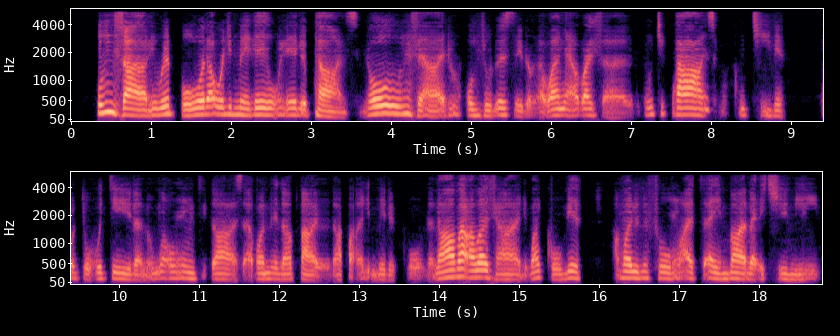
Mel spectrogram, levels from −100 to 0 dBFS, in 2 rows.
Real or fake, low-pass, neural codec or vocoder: fake; 5.4 kHz; codec, 16 kHz, 0.5 kbps, FreqCodec, larger model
